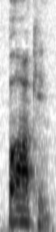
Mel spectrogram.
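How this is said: The first syllable is strong, second weak.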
